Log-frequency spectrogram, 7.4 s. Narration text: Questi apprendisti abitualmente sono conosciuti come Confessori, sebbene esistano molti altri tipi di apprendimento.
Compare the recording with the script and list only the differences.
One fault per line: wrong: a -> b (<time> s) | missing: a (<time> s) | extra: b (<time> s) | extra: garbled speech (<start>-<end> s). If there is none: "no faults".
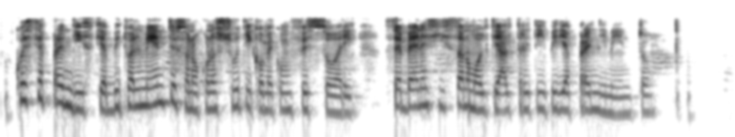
no faults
